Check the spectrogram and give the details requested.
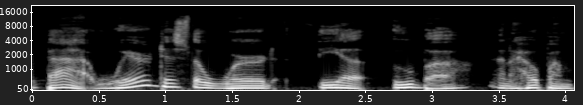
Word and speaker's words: Thiaoouba: right off the bat where does the word thea ubba and i hope i'm pronouncing that correctly come from yes the word theoba is actually the name of the planet in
